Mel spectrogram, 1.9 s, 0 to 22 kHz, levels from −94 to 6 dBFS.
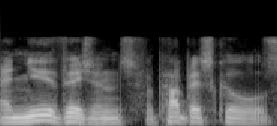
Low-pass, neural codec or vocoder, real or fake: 7.2 kHz; none; real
